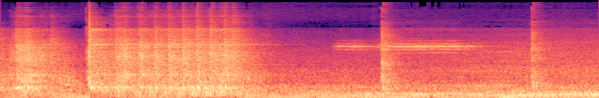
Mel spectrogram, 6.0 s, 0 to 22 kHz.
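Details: Vintage Kinetic Honda 2-stroke scooter, early-morning cold start: rough, labouring churn with uneven knocks as it cranks on a draining battery, then ragged firing as it barely catches.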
